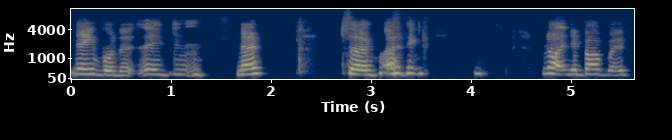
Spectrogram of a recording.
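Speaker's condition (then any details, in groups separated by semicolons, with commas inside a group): Cerebral palsy; complex form, present from birth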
